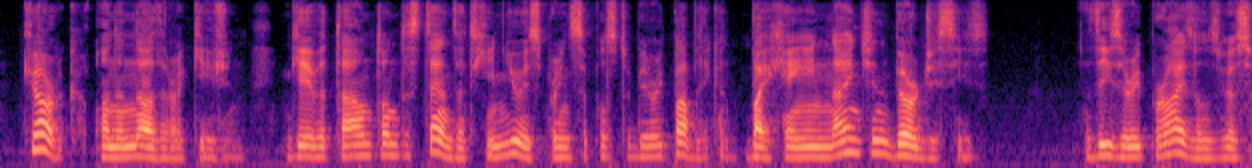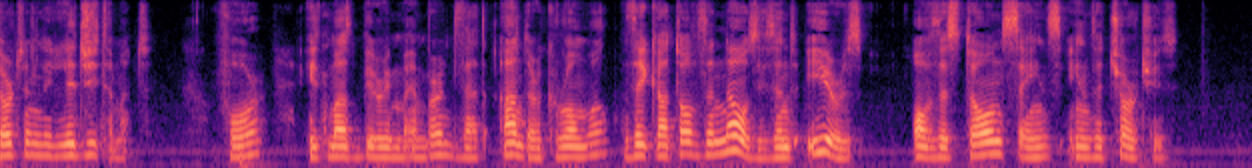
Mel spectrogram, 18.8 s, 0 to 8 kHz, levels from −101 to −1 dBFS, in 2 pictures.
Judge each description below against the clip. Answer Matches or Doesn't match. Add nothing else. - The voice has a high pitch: Doesn't match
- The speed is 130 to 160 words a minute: Matches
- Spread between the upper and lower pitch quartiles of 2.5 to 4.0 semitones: Matches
